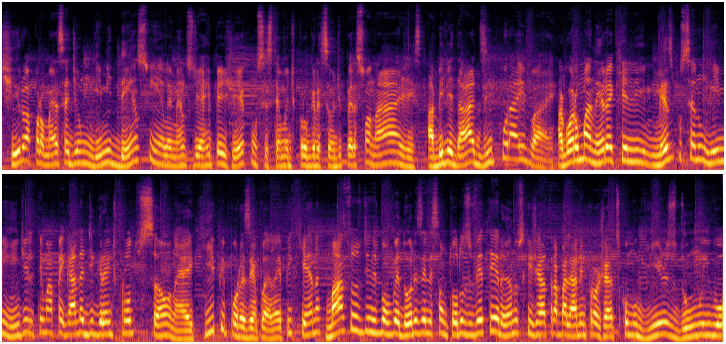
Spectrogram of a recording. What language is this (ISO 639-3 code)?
por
